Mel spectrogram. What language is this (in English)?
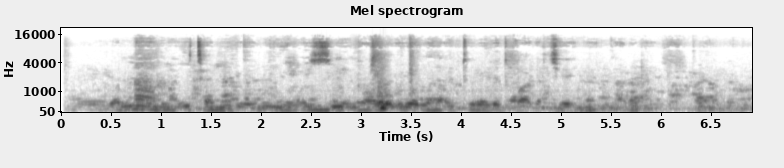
Kinyarwanda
